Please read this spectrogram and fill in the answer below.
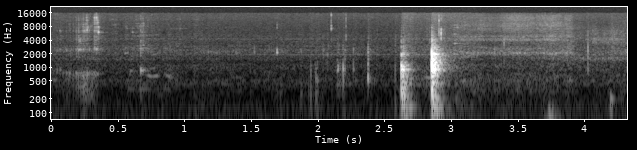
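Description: A man drinking water from a glass: faint sipping and mouth sounds, then two short, louder knocks close together a little under three seconds in.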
